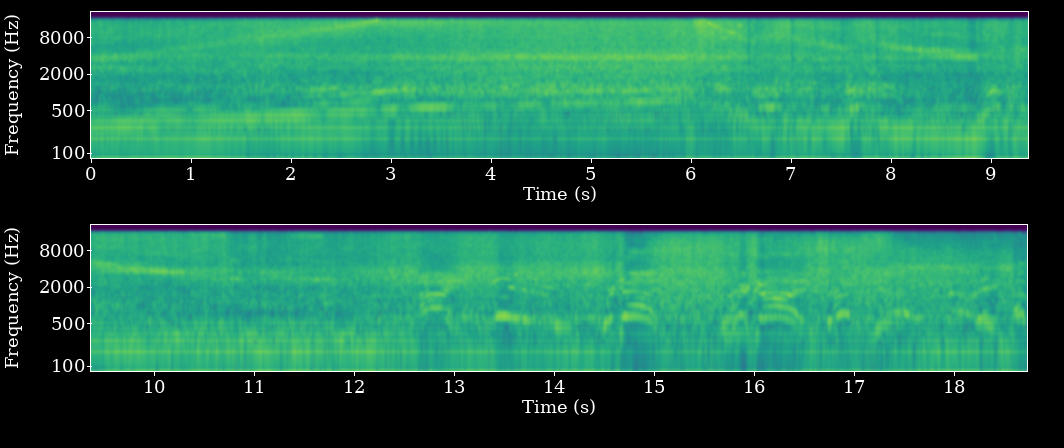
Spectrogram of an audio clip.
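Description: A street race car with a stock motor accelerating hard, its loud engine rising in pitch through several gear changes and then revving in repeated surges, close and dominating throughout.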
